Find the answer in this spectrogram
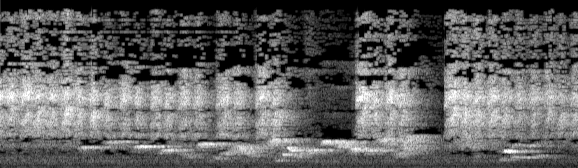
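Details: {'caption': 'Straw-headed bulbul lure song, played to stimulate birds that are reluctant to sing: rich, bubbling warbled phrases sliding between low and mid pitch, with bursts of high hissing chatter above.'}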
